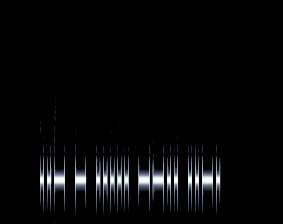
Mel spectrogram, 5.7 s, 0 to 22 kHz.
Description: Morse code, heard as a keyed tone, about 17 wpm, 700 Hz. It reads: UT5ZF
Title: DXCC-100 Call Signs - 5 Characters - Repeated 3x - 17wpm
